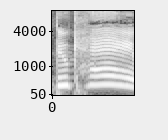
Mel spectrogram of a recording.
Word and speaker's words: Bucket: was named hin bouquet Well her name's really hin bucket she pronounces it bouquet but the whole backstory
